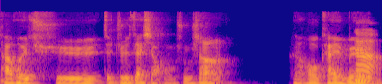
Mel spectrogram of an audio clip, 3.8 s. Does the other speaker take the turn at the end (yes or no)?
no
